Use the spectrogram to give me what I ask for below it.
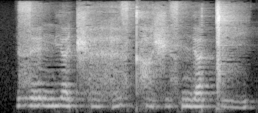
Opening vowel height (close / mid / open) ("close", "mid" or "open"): mid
